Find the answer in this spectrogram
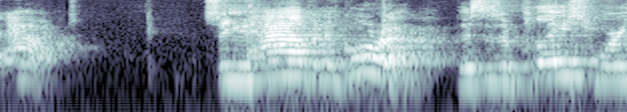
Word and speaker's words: agora: correctly an Agora uh some might pronounce it agura but I think it's Agora um it is the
